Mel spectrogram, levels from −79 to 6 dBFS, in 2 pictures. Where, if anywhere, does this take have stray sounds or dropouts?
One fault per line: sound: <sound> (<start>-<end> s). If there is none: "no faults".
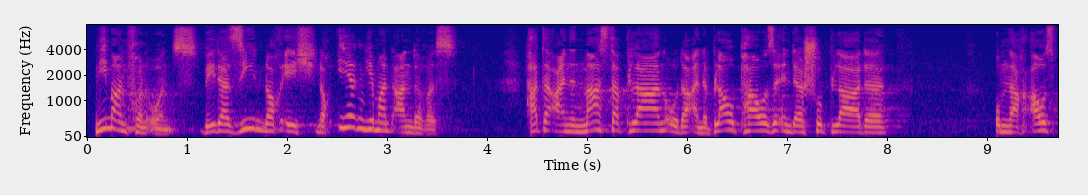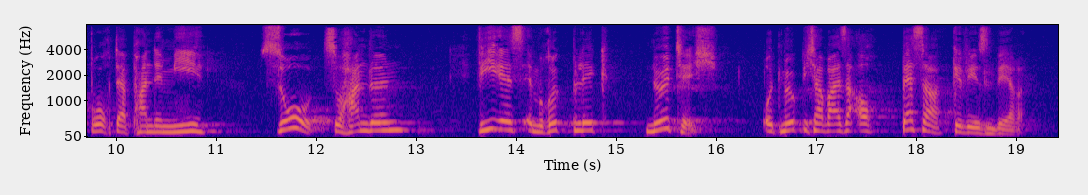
no faults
